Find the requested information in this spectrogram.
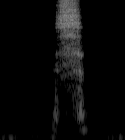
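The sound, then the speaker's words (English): A single deep breath in during a guided meditation: one short, breathy, airy rush lasting about a third of a second, rising and falling smoothly, with silence on either side. “So take a deep breath in on the count of three. One, two, three.”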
